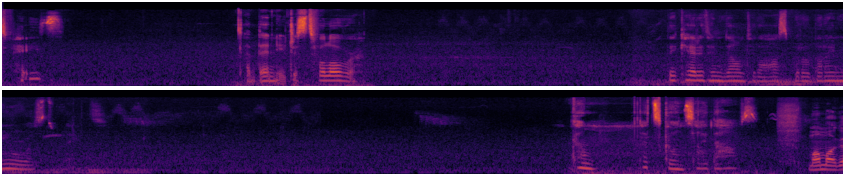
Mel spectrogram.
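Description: A young woman speaks in a troubled voice close by.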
